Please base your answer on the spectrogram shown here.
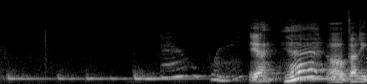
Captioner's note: door tapping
